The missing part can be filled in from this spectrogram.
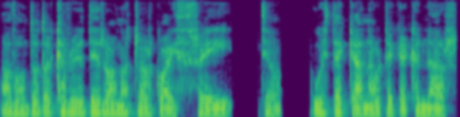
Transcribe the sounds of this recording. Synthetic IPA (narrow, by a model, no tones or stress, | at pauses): aðɔːndoːdɔkʰəvrɪɔdɪɾɔmadrɔrɡwajθr̥ej | tʰiɔ | wɪθd̥ɛɡanawɪdɛɡakʰənar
